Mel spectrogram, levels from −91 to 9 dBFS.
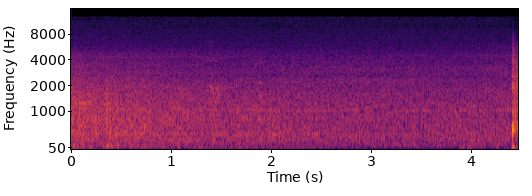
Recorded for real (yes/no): yes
